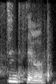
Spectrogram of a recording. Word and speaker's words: Stinair: My name is Stinair. She pronounces it like a stint there. She pronounces it more like a hissing noise more than I can actually accomplish. It's s there.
